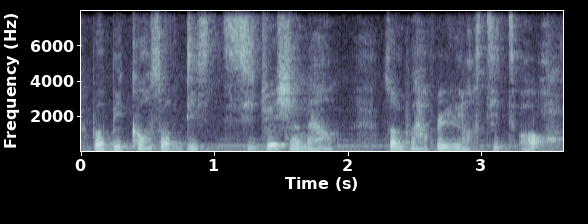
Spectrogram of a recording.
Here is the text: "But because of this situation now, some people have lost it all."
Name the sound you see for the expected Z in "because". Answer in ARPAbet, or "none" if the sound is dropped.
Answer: S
